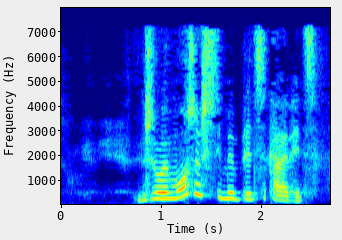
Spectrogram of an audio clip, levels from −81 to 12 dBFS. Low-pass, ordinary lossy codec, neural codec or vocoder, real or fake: 7.2 kHz; MP3, 32 kbps; codec, 16 kHz in and 24 kHz out, 0.8 kbps, FocalCodec, streaming, 65536 codes; fake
